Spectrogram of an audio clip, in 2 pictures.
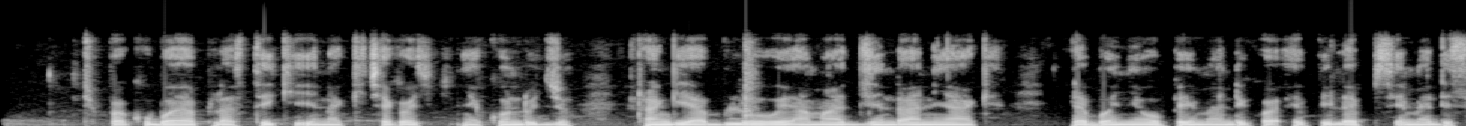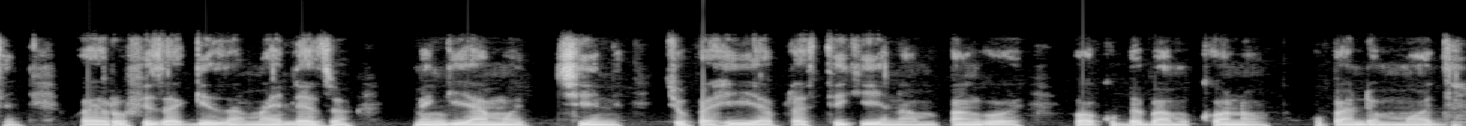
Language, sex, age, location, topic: Swahili, male, 18-24, Kisumu, health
